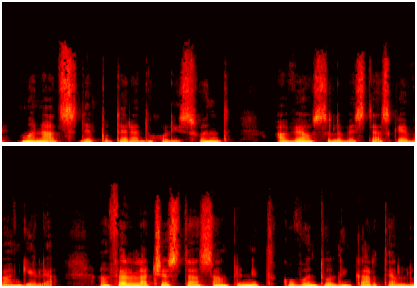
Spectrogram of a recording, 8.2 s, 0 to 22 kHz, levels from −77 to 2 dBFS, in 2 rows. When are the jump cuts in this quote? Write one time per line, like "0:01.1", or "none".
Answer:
none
